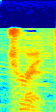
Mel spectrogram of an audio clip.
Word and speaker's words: Tritt: How does he say his name? Travis Trent. – Travis Tritt. – Travis Trent. – Tritt, T-R-I-T-T.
